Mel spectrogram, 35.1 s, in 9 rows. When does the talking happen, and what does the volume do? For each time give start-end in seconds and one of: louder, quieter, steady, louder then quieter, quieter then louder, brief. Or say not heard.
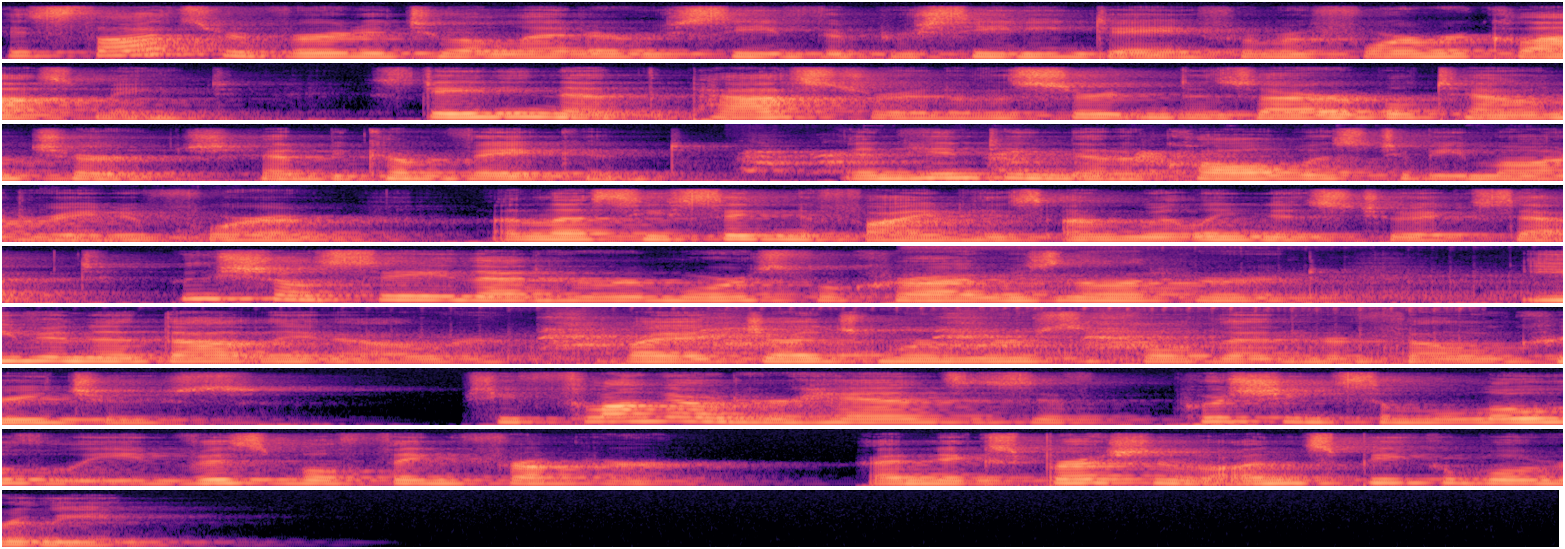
0.0-31.6 steady.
